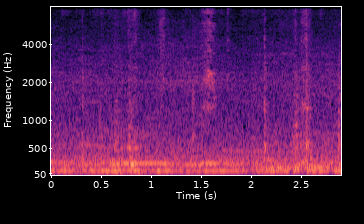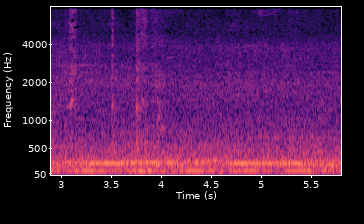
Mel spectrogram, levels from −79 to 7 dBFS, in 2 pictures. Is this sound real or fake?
real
